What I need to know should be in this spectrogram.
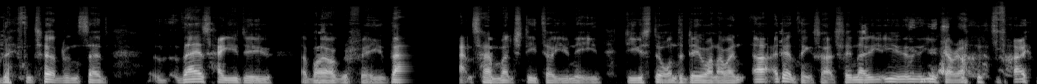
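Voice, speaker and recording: A man's voice: low-pitched, dry recording, clean studio sound. A man speaking as a podcast guest in casual interview talk, earnest and often circling back over his words. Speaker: podcast guest, audio drama producer.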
